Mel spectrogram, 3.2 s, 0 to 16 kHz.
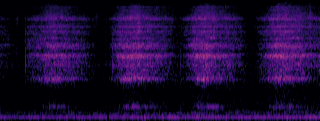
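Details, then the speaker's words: Roughly 20-year-old air compressor motor, 2.5 hp rated (about 3.5 hp at 15 A), that developed a loud squeal: turned slowly by hand it gives a dry, gritty rasp each turn over mains hum. "can't tell which end it's coming from. There shouldn't be any noise at all."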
